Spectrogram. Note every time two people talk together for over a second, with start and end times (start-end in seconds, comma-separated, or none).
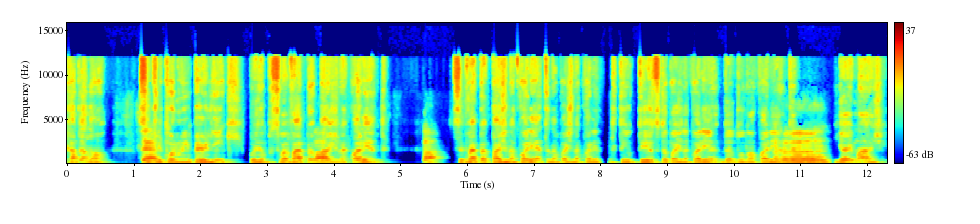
none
